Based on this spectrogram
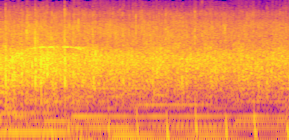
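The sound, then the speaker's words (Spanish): A church audience breaks into steady, sustained applause for the Lord after a prayer, dense clapping filling the whole span, with a low sustained musical tone and organ-like bass notes underneath. “Usted le da unas palmas al Señor grandes.”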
